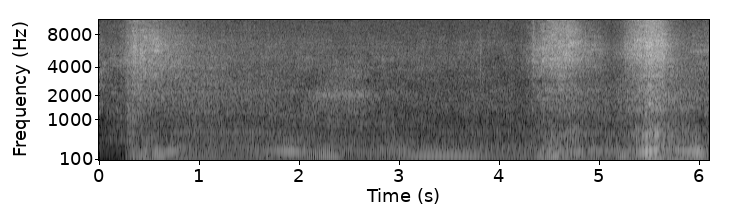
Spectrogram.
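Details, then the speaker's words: Daewoo Lanos after a swap to a 1.4L GM Family 1 engine: a rough, chuffing tractor-like rasp that grows louder as revs climb; exhaust manifold leak from two broken studs, still to be fixed. "the only problem is that still has those two broken studs which something that I have to fix soon because it sounds like a tractor"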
